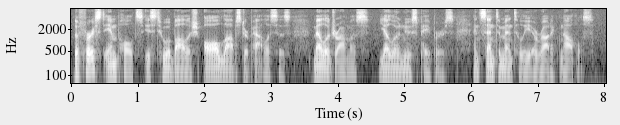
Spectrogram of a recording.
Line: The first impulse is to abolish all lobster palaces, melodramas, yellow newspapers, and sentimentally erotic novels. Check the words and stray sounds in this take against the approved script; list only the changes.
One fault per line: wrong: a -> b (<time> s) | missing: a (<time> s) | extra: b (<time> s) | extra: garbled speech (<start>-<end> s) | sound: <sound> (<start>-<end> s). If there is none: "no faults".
no faults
